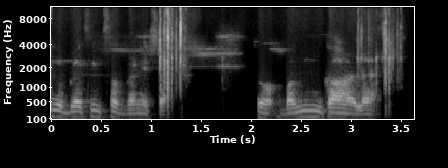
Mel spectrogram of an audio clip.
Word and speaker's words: Bangala: So, Bangala, not Bungalow. Okay? It's not Bungalow. That's not the pronunciation. We have to say Bangala.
